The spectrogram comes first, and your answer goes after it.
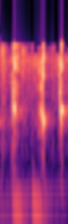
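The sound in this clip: Horse hooves clip-clop in a short burst of a few sharp, hollow knocks, evenly spaced and fairly loud, with no other sound.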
